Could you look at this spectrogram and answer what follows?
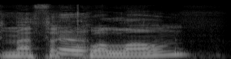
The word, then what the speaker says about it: methaqualone: Is that how we pronounce it? – Methaqualone. – Methaqualone.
